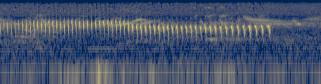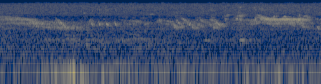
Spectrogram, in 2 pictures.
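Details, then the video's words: A canary in Mesaria village, Santorini, sings a bright, rolling high trill that slows into a rapid pulsed rattle, lasting under three seconds, followed by faint chirps over low background noise. "canary singing"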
